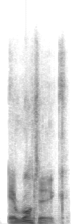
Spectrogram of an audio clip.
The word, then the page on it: erotic: British English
